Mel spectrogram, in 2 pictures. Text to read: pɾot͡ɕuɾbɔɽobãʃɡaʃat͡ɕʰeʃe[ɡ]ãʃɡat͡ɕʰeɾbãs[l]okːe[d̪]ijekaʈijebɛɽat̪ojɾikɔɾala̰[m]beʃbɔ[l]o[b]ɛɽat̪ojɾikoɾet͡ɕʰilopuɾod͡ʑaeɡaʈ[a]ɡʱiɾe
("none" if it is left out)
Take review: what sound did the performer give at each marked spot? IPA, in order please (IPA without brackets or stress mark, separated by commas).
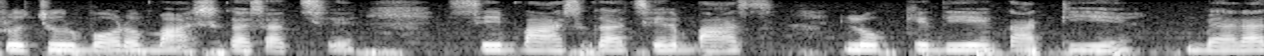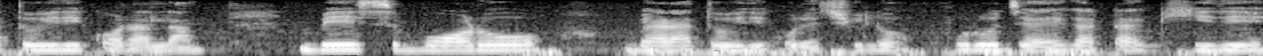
b, l, d̪, m, ɽ, b, a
